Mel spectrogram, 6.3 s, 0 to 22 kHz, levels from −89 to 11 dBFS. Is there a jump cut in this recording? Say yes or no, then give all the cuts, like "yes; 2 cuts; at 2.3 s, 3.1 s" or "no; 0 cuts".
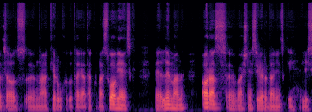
no; 0 cuts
